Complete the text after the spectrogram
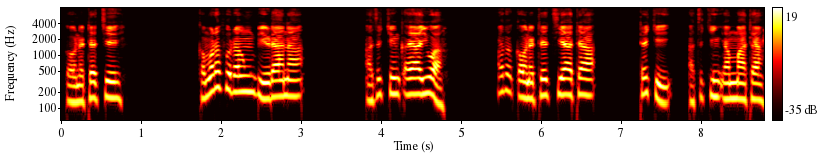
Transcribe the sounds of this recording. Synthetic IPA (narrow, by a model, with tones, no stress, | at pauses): kʼa˨wnɐ˨tɐ˦t͡ʃeː˦ | kɐ˨mɐ˦rɸɪ˨ɽɐ˦mbiː˨ɽaː˦naː˦ | ʔa˨t͡ʃɪ˦kʲɪ˦ŋkʼɐ˦jaː˦jʊ˦waː˨ | ʔa˦ka˨kʼa˨wnɐ˨tɐ˦t͡ʃɪ˦jaː˦taː˦ | tɐ˦kʲeː˨ | ʔa˨t͡ʃɪ˦kʲɪ˦ɲj̰ɐ˦mːaː˦taː˦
